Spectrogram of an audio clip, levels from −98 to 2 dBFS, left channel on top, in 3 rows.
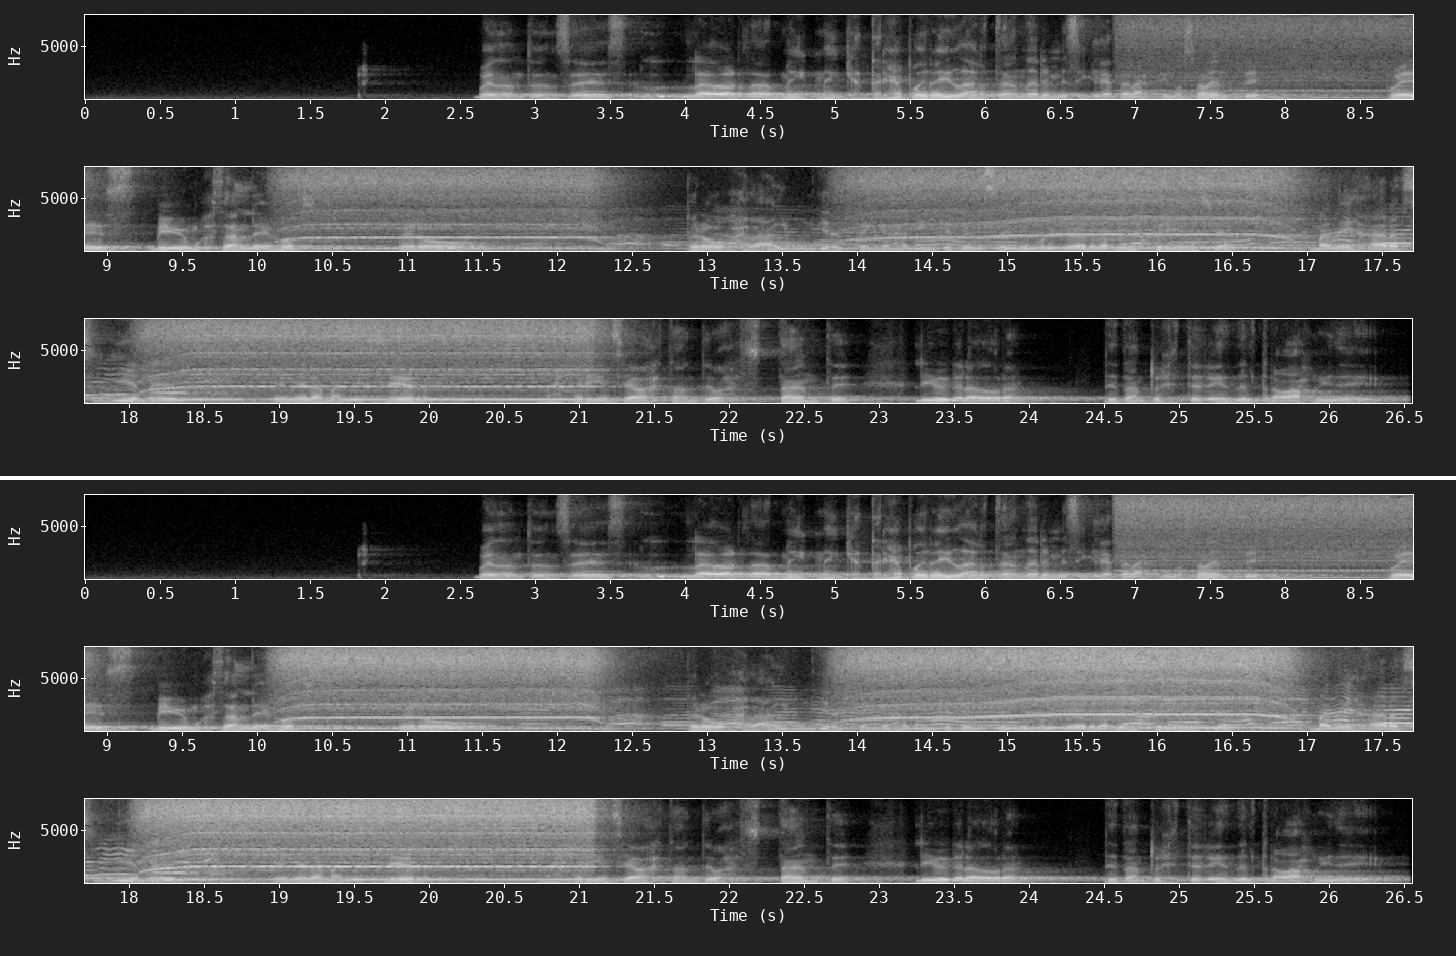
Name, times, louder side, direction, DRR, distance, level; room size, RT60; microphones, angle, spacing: voice 1, 2.6-7.9 8.7-10.4 10.9-11.6 12.9-16.5 17.0-18.4 18.9-20.1 20.7-24.0 24.5-26.4, equal, 5° left, 11 dB, 1.1 m, -25 dB
sound 1, 6.9-9.0 10.0-12.5 13.8-17.1 18.0-21.1, right 5 dB, 30° right, 1.4 m, -24 dB
sound 2, 11.8-18.6, right 4 dB, 50° right, 1.6 m, -33 dB
28.0 x 18.0 x 9.7 m, 2.6 s
head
